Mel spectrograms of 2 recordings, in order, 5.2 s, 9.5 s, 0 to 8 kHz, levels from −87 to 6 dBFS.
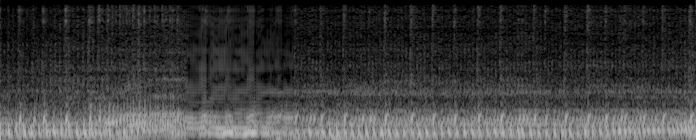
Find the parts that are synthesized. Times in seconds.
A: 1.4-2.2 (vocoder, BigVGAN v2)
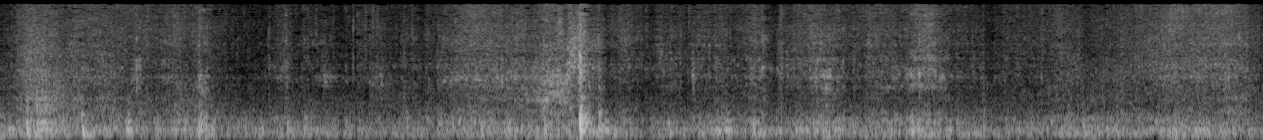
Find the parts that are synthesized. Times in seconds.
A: 0.9-7.9 (vocoder, HiFi-GAN); 8.7-9.5

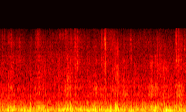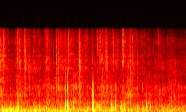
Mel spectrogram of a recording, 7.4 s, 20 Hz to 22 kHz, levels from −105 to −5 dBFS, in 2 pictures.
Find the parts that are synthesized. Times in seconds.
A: 0.0-7.4 (vocoder, WaveNeXt)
